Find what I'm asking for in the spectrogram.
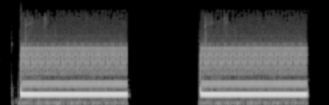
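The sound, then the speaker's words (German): A Skype call ringing tone sounds as two long, steady electronic tones, each about one and a half seconds, separated by a silent pause of about a second. The tones are loud and alone, with no voices. “und dazu werden wir die jetzt via Skype anrufen”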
